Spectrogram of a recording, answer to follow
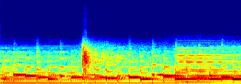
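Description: Electronic intro music with sustained synth chords over a moving bass line, and a bright accent hit just under a second in.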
